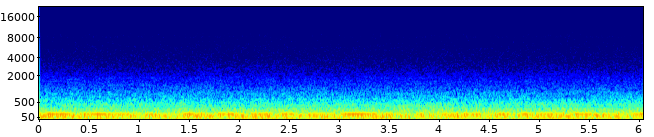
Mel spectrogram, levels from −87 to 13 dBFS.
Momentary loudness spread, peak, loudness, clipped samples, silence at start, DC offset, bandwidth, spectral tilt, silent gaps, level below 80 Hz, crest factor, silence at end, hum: 3 LU; -8 dBFS; -23 LUFS; under 0.1%; 0 s; under 0.1%; 1.9 kHz; -12 dB/octave; none; -24 dBFS; 12 dB; 0 s; none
